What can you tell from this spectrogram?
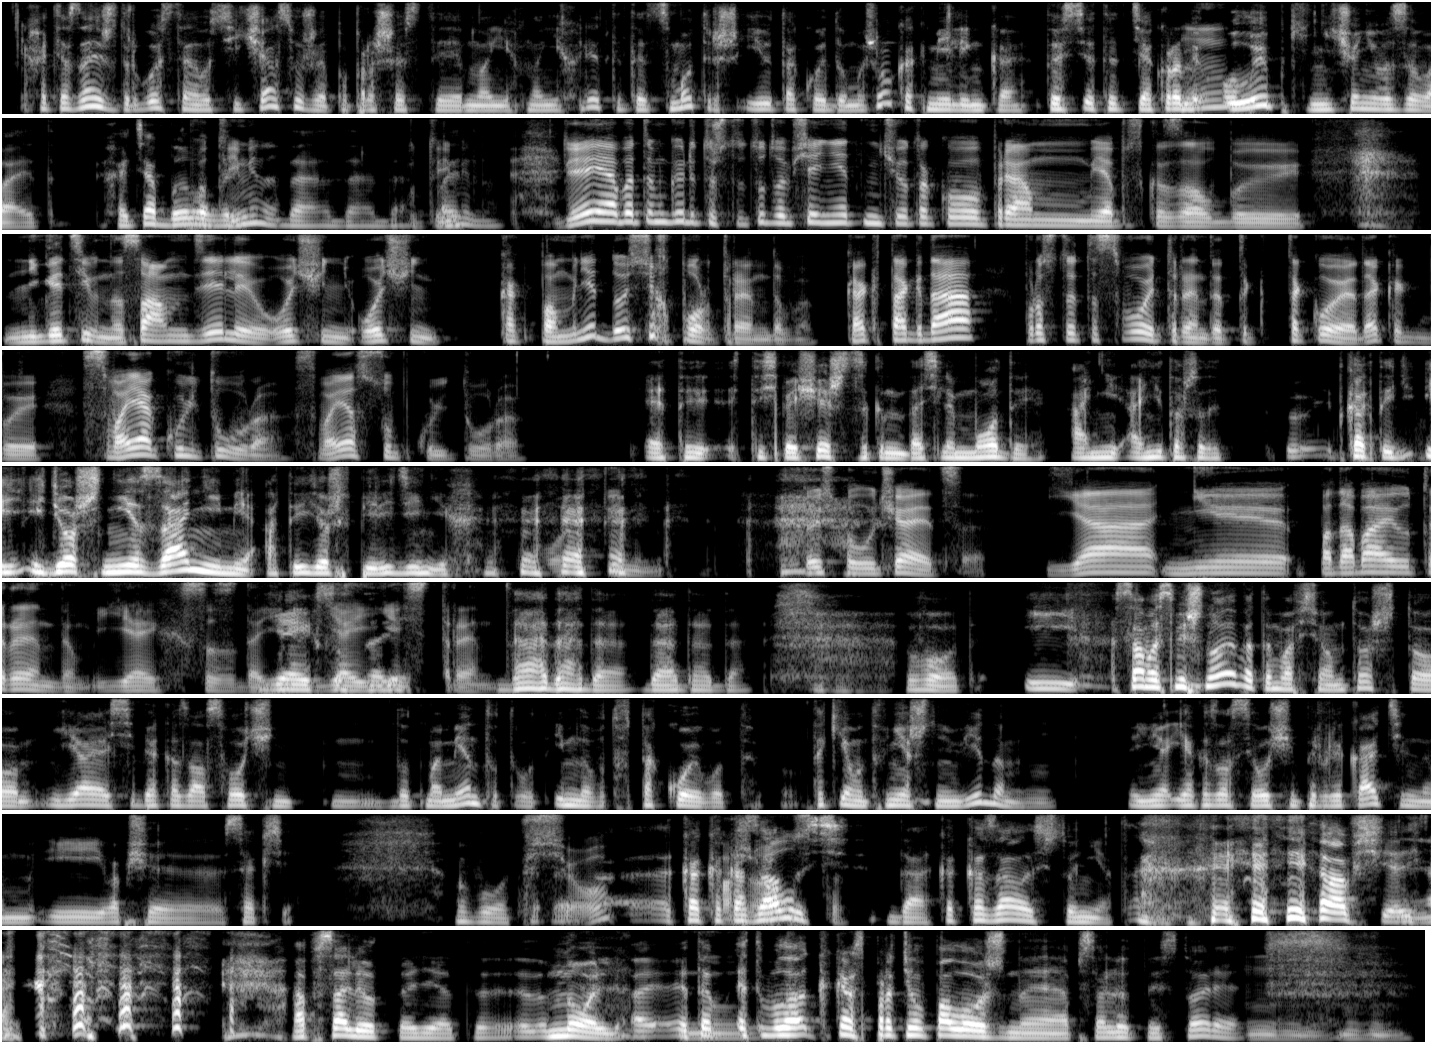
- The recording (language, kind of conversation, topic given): Russian, podcast, Как ты решаешь, где оставаться собой, а где подстраиваться под тренды?
- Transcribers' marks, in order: tapping; other background noise; laugh; chuckle; laugh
